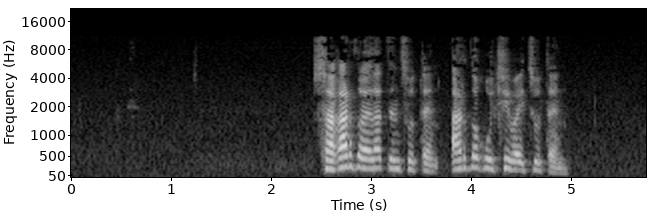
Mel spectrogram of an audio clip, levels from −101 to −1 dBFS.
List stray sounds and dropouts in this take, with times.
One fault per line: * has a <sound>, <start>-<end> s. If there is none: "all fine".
all fine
